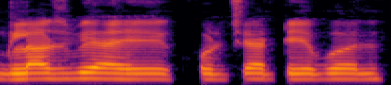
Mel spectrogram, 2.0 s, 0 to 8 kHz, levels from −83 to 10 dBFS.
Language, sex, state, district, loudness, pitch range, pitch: Marathi, male, Maharashtra, Pune, -17 LUFS, 145-150 Hz, 150 Hz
